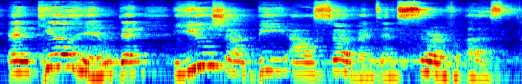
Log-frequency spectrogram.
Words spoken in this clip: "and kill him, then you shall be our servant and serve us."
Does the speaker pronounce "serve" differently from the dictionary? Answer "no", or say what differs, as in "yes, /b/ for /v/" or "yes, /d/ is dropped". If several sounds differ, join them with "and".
no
